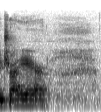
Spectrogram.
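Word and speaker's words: Dreyer: I believe Carl Drier but I'm sure it's not pronounced Dryer. It's probably Driair.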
